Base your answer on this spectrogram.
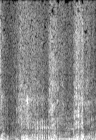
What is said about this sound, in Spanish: Escucha. Con ese rugido los otros corren.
